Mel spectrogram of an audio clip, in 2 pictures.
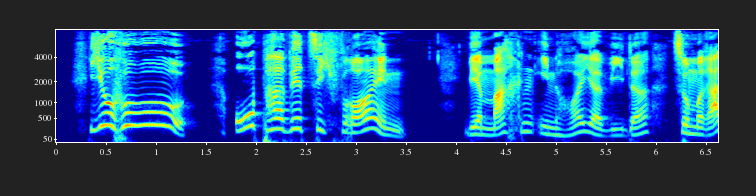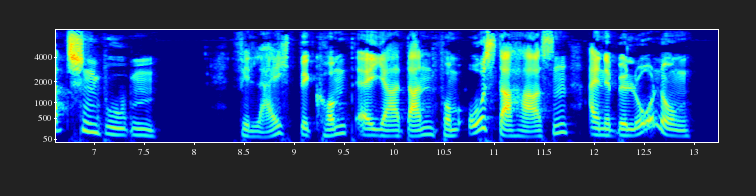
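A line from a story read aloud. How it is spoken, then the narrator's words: Giggling. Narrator (German): kichert Fanny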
